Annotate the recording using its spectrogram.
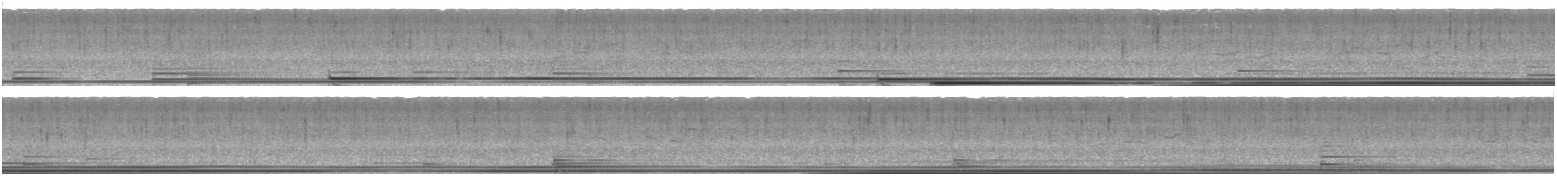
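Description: Steady rain falling, with slow, soft music of sustained low notes and chords over it; deeper bass notes come in about a third of the way through.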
